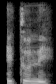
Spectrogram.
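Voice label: "etonnee", French; estados animo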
